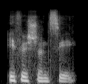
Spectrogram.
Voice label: "efficiency", Indian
